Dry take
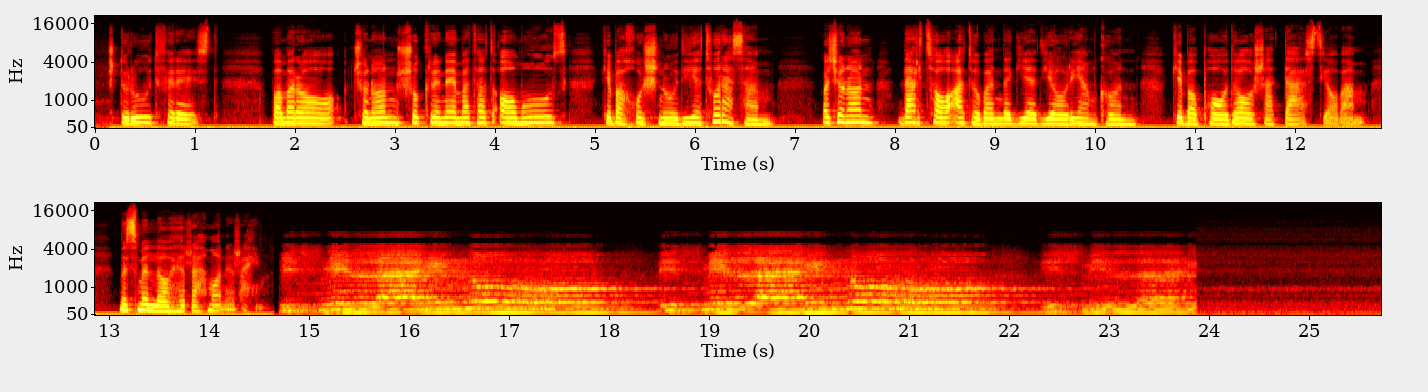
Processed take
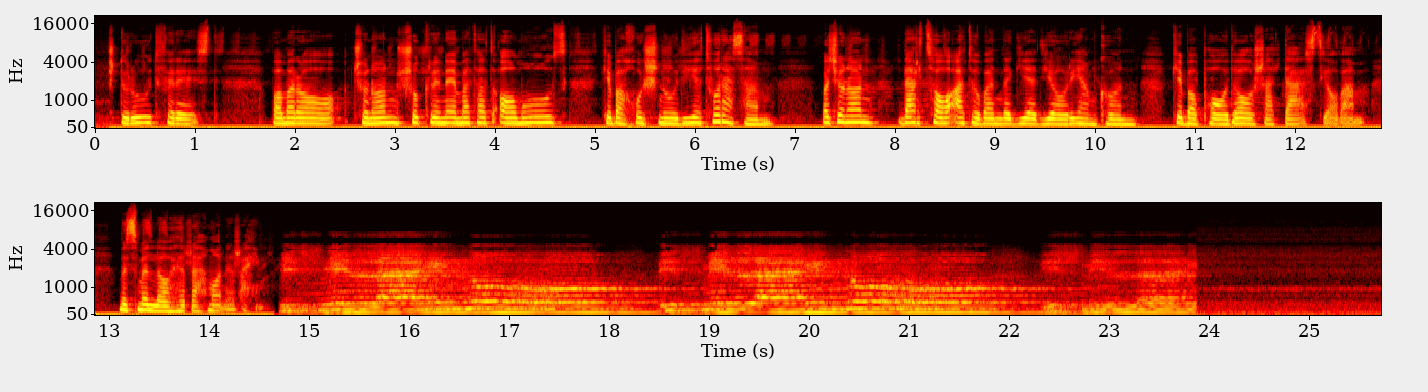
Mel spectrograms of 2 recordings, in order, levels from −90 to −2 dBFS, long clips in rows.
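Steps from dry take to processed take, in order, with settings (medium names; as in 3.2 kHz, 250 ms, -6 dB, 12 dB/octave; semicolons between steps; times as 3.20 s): in parallel at -1.5 dB: compression, threshold -32 dBFS, peak gain reduction 17 dB; on the sum: feedback echo behind a high-pass 161 ms, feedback 54%, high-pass 1.7 kHz, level -21 dB; trim -7 dB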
